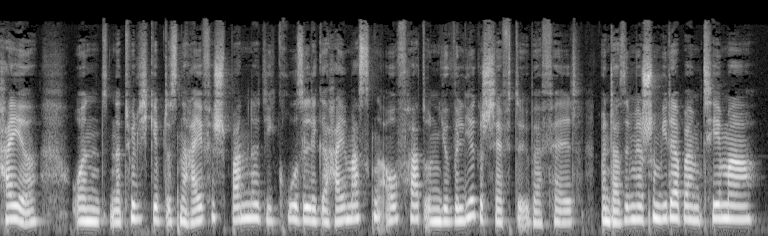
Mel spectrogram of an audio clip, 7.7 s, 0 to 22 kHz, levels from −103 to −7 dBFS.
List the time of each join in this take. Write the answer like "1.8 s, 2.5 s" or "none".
5.9 s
